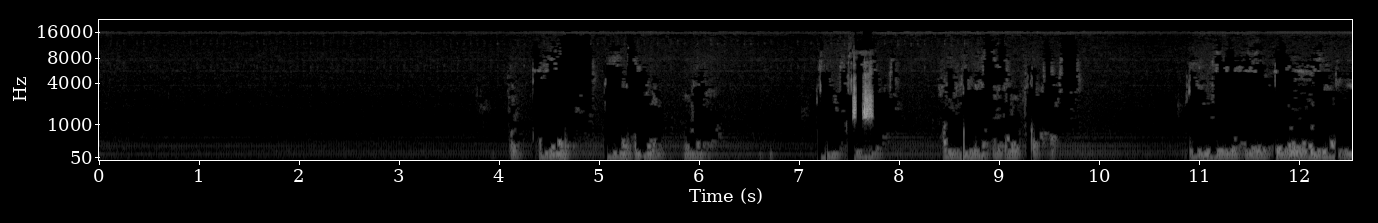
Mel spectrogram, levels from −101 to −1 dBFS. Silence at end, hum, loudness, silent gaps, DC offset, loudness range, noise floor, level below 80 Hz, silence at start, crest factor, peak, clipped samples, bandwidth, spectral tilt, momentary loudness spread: 0 s; 60 Hz at -80 dBFS; -49 LUFS; none; under 0.1%; 17 LU; -77 dBFS; -80 dBFS; 0 s; 36 dB; -22 dBFS; under 0.1%; 16.5 kHz; -1.5 dB/octave; 23 LU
